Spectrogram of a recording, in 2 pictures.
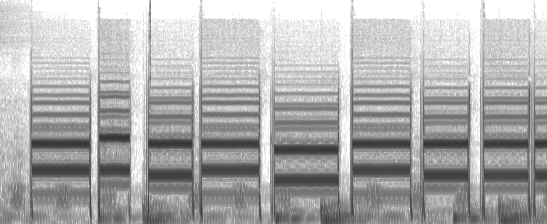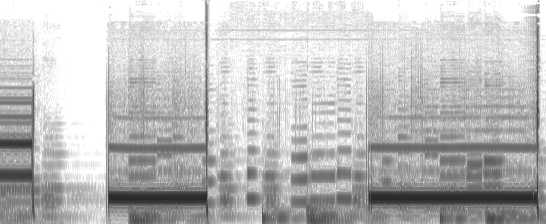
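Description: Telephone call ringing tone, loud electronic beeps in a quick run of repeated bursts, then a few longer steady tones with brief gaps between them.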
